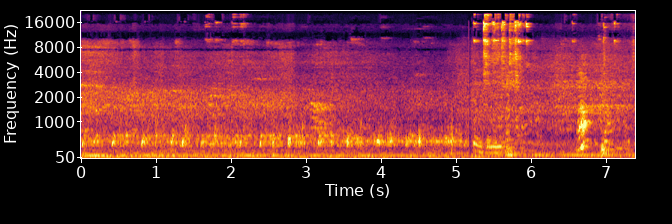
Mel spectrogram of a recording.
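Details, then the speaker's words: Fetal heartbeat on Doppler during a night hospital check of a pregnant woman with vomiting and tiredness after eating chicken: rapid, regular galloping whooshes; no problem found. "Baby heart beat check ಮಾಡ್ತಾ ಇದ್ದಾರೆ ನೋಡಿ ಕೇಳಿಸಕೊಳ್ಳಿ"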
